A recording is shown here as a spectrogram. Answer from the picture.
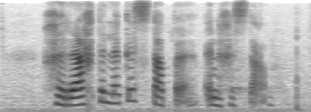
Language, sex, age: Afrikaans, female, 23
